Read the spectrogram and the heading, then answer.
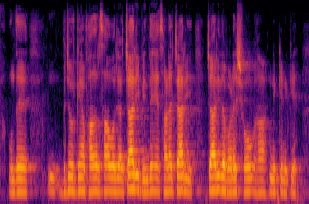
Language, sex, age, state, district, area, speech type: Dogri, male, 30-45, Jammu and Kashmir, Reasi, urban, spontaneous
